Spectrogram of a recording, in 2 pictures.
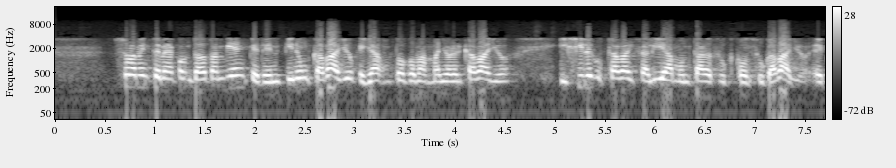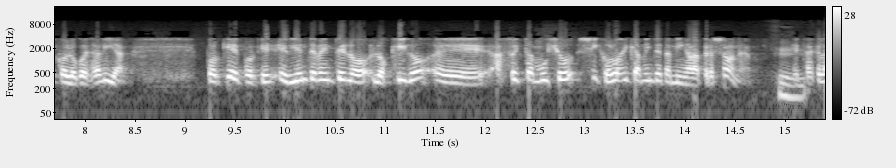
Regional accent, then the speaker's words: Ubrique, Andalusia, Spain; voy a hacer una entrevista en mi pueblo, en Ubrique

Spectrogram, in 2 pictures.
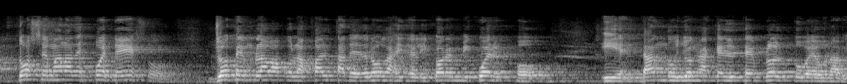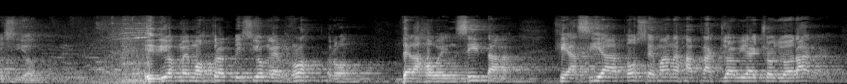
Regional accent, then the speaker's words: Puerto Rico; now in United States; Cuando yo vine de Puerto Rico aquí a los Estados Unidos

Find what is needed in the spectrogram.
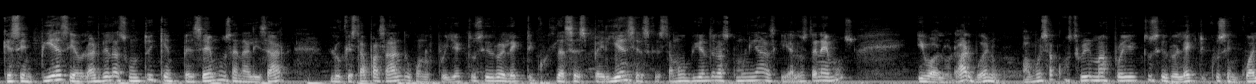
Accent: Costa Rica; a veces se nos olvida como buen tico algunas cosas.

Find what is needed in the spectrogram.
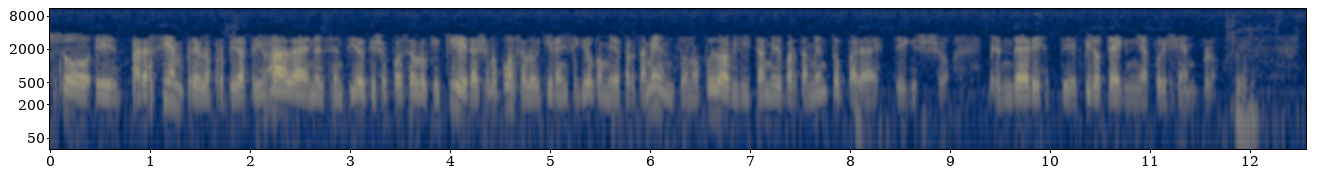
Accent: Buenos Aires, Argentina; a lo que somos los porteños y las porteñas

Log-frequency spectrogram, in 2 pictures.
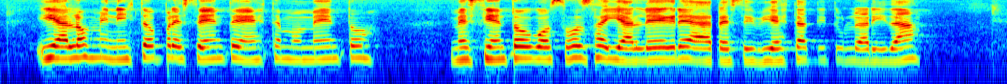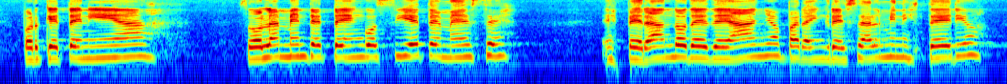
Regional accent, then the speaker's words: Amazonas, Venezuela; Del municipio Atabapo, pero estoy en el estado Amazonas

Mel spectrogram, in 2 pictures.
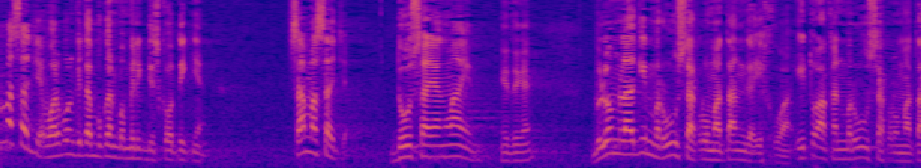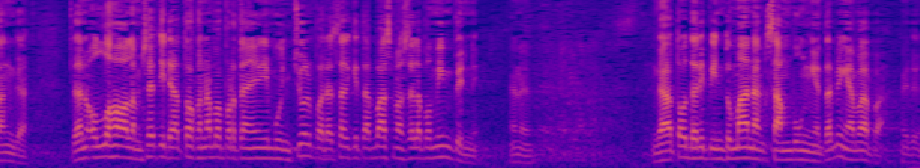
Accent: Makassar, South Sulawesi, Indonesia; born there; saya lahirnya di Makassar gitu kan

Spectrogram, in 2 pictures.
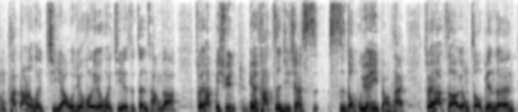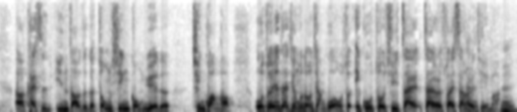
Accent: Taiwan; 就我们台湾话常常讲一句话

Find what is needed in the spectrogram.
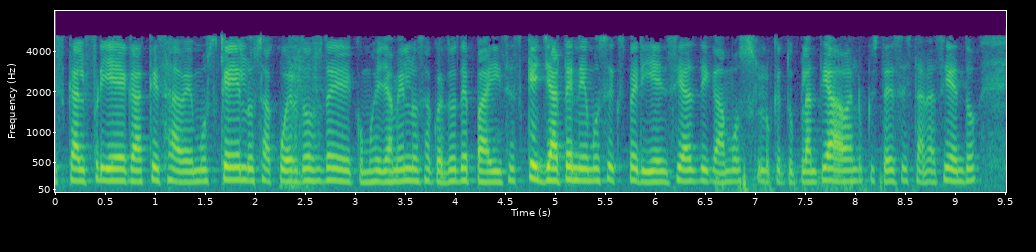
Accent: Cali, Valle del Cauca, Colombia; Yo soy de Cali, Cali fue la ciudad del mayor estallido

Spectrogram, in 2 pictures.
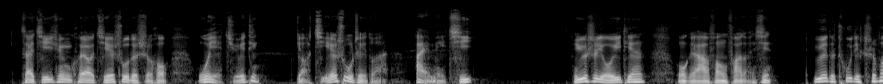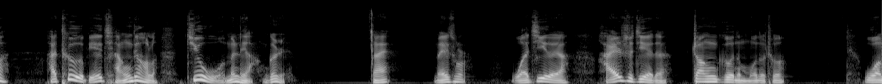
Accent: Fujian, China; 我是福建人

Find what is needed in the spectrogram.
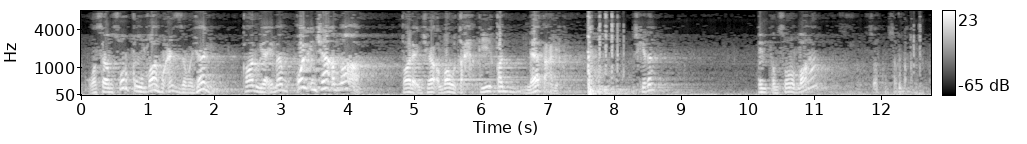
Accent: Egypt; بعض الناس المشهورين عندنا كمصريين

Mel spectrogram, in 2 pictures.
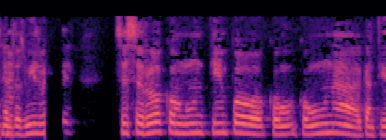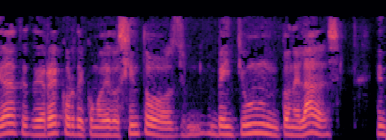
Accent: Ecuador; no sé si sea solo yo como escritor ecuatoriano, pero mis obras generalmente ganan polvo

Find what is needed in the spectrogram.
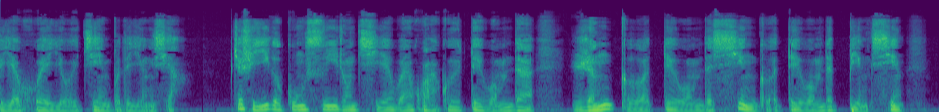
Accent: China; 我们中国人对于面试这个谦虚和自信，这里面要有个度

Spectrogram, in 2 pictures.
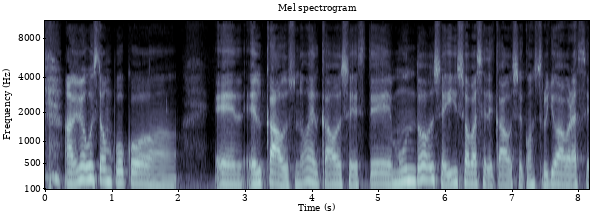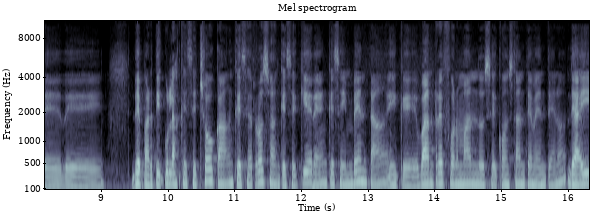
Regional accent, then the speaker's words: Peru; born there; pero sí, nací en Perú y estoy adoptada.

